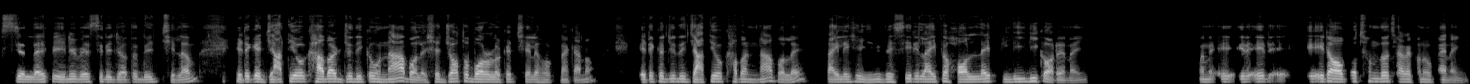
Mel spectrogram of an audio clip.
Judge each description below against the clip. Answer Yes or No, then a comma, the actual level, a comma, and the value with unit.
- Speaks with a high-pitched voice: No, low, 125 Hz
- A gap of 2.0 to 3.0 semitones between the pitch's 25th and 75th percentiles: Yes, narrow, 2.6 semitones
